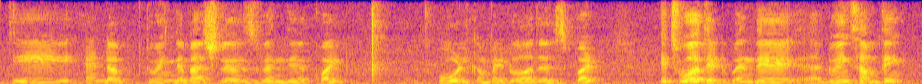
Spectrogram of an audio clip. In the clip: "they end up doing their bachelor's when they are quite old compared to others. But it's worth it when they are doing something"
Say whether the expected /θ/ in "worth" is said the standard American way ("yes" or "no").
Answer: no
